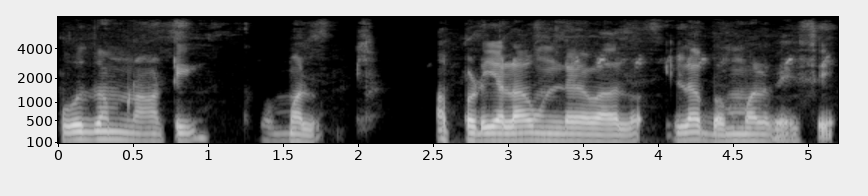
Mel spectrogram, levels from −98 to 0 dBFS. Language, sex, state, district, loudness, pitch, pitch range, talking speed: Telugu, male, Telangana, Nalgonda, -25 LUFS, 125 Hz, 115-130 Hz, 105 wpm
